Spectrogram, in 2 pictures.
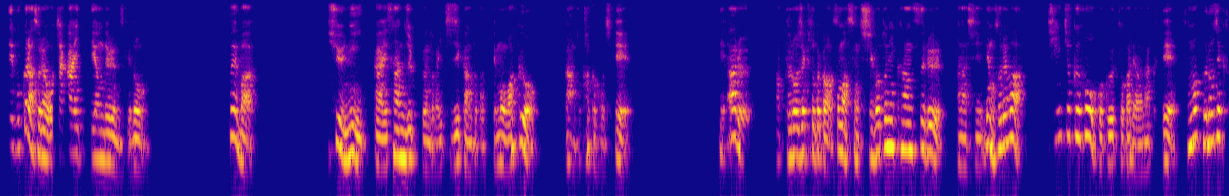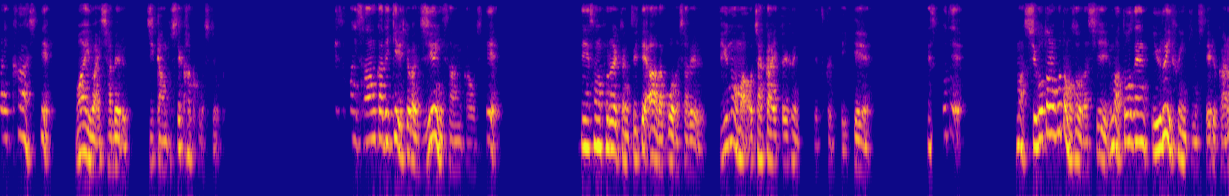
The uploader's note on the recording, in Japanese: Zoomの無料アカウントの制限のため終わり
